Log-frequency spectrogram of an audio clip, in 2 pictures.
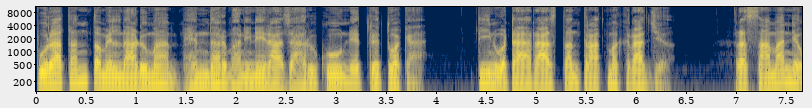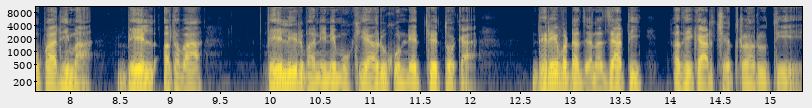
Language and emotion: Nepali, neutral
